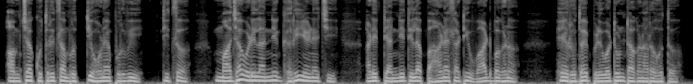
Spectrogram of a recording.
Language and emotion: Marathi, sad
